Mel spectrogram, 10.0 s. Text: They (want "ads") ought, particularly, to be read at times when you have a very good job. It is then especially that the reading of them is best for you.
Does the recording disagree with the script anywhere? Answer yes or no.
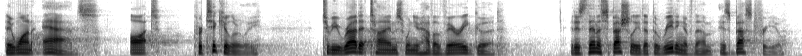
yes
